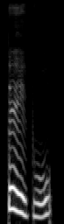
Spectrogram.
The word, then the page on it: 被捕: bèi bǔ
